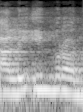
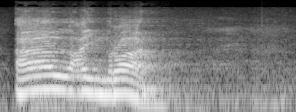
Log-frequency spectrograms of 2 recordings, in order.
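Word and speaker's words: آل عمران: kepada Ibrahim dan Imran Jadi bukan Surat Ali Imron salah sebetulnya penyebutannya Al coba Al Imran Al Imron kebanyakan bilangnya surat apa sehingga banyak anaknya namanya siapa Dia kira Ali bukan Al Imron itu pengucapan yang benar artinya apa keluarga Bukan Ali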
